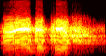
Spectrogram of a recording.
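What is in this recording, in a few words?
"negative", English; Ka-50; Wingman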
